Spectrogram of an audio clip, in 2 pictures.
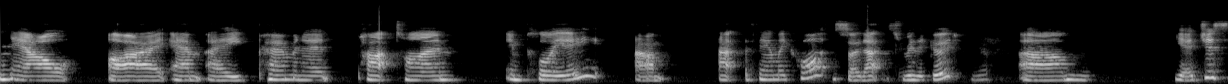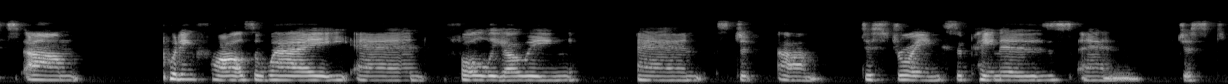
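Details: Adult woman from Australia with aphasia that developed after a stroke in 2016 at age 33: aphasia.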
